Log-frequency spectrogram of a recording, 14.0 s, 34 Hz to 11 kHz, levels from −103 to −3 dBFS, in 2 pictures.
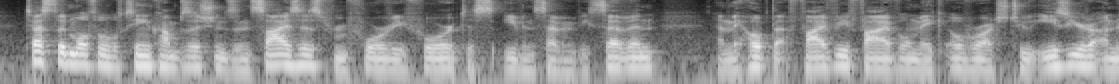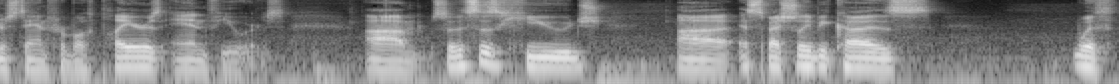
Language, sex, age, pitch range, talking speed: English, male, 20-39, 90-100 Hz, 160 wpm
